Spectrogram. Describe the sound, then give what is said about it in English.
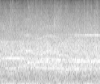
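A concert audience applauding, cheering and stamping for a conductor returning to the platform at the end of an evening, heard as a dense, steady roar of clapping and voices with no breaks. “Those stamps and cheers for Semyon Bychkov returning to the platform once again at the end of an exceptional evening”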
